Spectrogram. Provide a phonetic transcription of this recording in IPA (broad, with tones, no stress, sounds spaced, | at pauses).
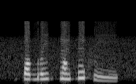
p ɔ˦ ɡʷ iː˦ k͡p ɔ̃˦ kʷ ũ˦ f iː˨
